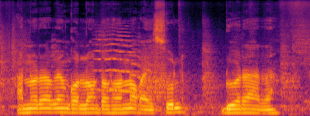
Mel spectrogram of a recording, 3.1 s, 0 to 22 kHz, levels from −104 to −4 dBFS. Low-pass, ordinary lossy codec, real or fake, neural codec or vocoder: none; none; real; none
